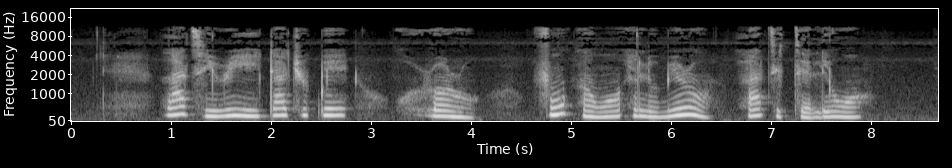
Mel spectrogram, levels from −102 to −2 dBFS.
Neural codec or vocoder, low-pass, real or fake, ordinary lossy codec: none; 19.8 kHz; real; MP3, 48 kbps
